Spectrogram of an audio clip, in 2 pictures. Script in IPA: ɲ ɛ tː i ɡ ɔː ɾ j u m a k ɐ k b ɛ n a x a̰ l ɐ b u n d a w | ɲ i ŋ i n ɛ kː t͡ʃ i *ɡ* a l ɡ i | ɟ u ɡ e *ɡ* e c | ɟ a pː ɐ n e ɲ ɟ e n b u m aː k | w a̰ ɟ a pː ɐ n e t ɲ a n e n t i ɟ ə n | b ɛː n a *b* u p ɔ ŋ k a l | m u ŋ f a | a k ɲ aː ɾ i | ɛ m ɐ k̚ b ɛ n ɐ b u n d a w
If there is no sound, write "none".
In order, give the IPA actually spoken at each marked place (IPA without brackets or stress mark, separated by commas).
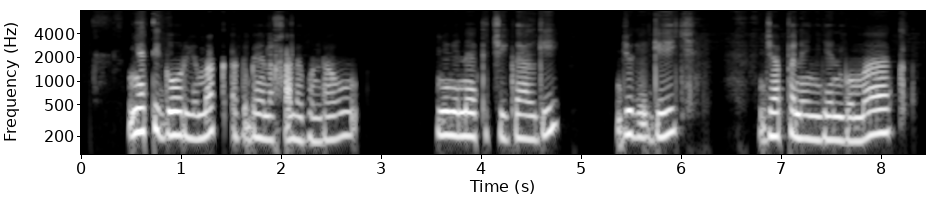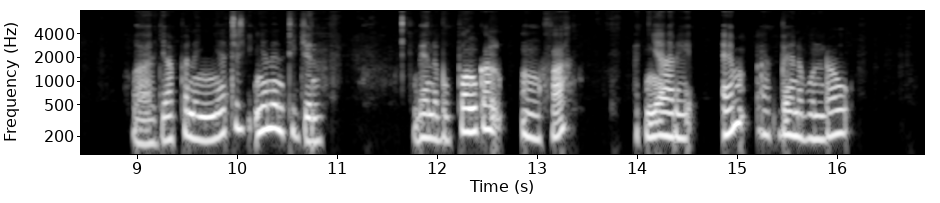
ɡ, ɡ, b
